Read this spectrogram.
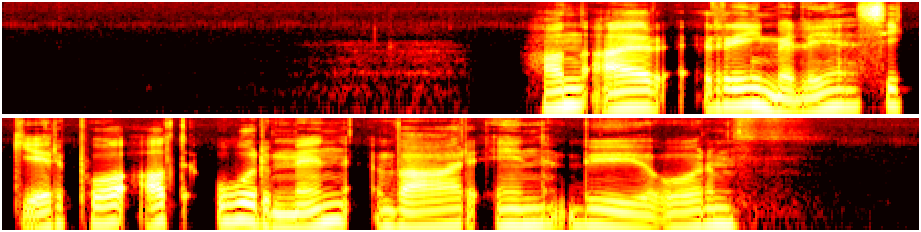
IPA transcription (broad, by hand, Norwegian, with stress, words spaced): ˈhɑn ˈæːɾ ˈʔɾiːməlɪ ˈsɪkəɾ ˈpoː ˈʔɑt ˈɔɾmən ˈʔʋɑːɾ ˈʔeːn ˈbʉːɔɾm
